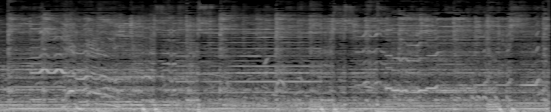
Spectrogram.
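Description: Traditional folk dance music: a wind instrument plays a wavering, ornamented melody over a steady low drone, with occasional louder beats.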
